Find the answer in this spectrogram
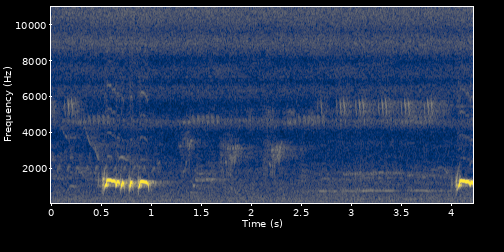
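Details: Zebra dove lure call for trapping: one clear phrase of quick staccato coos, then quiet with faint scattered chirps, and a further phrase starting at the very end.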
